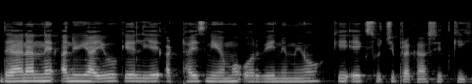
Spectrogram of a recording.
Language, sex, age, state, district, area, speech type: Hindi, male, 30-45, Madhya Pradesh, Betul, urban, read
